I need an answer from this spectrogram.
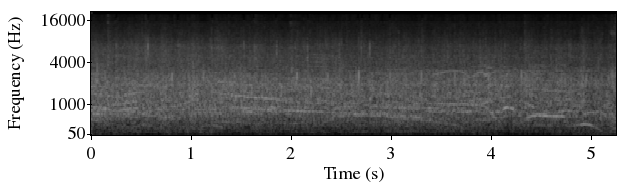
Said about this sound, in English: the more excited this Louisville crowd gets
